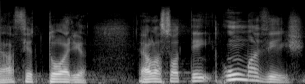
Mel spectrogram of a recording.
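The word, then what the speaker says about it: ἀφθορία: Afetória grega, se fala afetória, mas é A-P-H-T-H-O-R-I-A, no grego, né? Mas a pronúncia é afetória.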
